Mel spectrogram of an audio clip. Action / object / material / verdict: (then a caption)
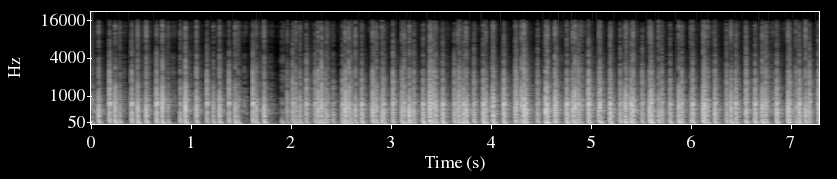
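tap / cardboard pizza box / cardboard / none. An Angelo's cardboard pizza box, held on its edge beside the mic, is tapped fast with fingertips. It gives 48 rapid, dull, hollow thuds, mostly low with little brightness. Each tap dies away almost at once in a steady, continuous patter.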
